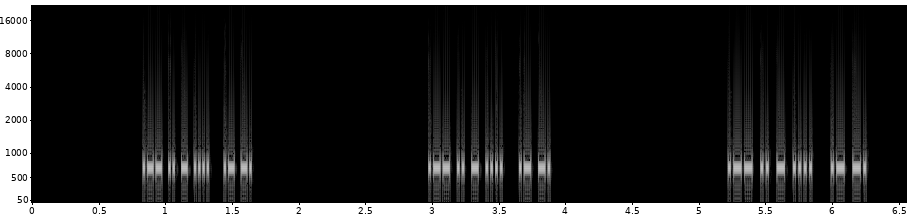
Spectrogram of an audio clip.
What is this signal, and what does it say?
Morse code, heard as a keyed tone, about 61 wpm, 700 Hz. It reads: WITH AN WITH AN WITH AN
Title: Speed-Racing - Sets of 2 Words 50wpm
